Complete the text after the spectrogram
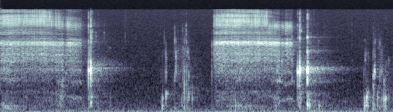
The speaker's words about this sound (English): I just need to take a quick sip of water.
